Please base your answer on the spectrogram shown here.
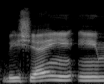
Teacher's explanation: tanwin plus mim, إدغام بشيئم غنة sound, nasal sound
